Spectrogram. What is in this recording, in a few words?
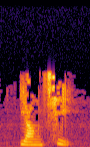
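"氧气" Mandarin Chinese; chinese flashcards; hsk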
